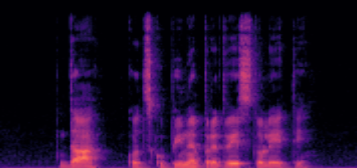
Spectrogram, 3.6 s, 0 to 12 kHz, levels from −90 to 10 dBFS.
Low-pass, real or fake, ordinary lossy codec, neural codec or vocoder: 10.8 kHz; real; none; none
